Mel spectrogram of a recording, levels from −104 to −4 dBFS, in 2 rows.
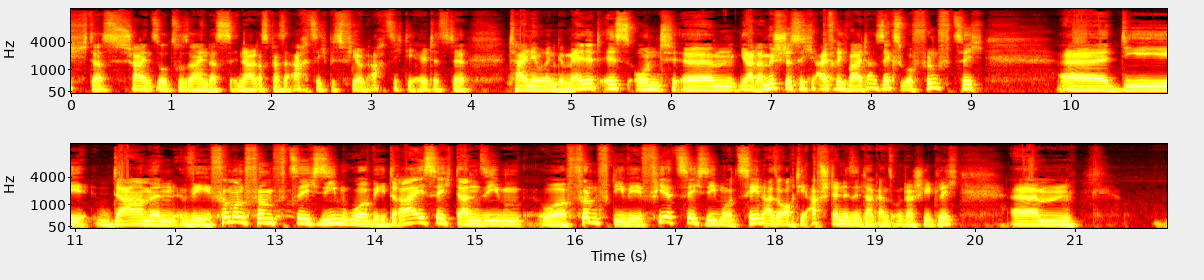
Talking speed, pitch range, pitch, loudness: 140 wpm, 105-135 Hz, 115 Hz, -18 LUFS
